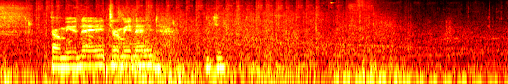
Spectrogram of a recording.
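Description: A heavy engine rumbles low and steady.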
